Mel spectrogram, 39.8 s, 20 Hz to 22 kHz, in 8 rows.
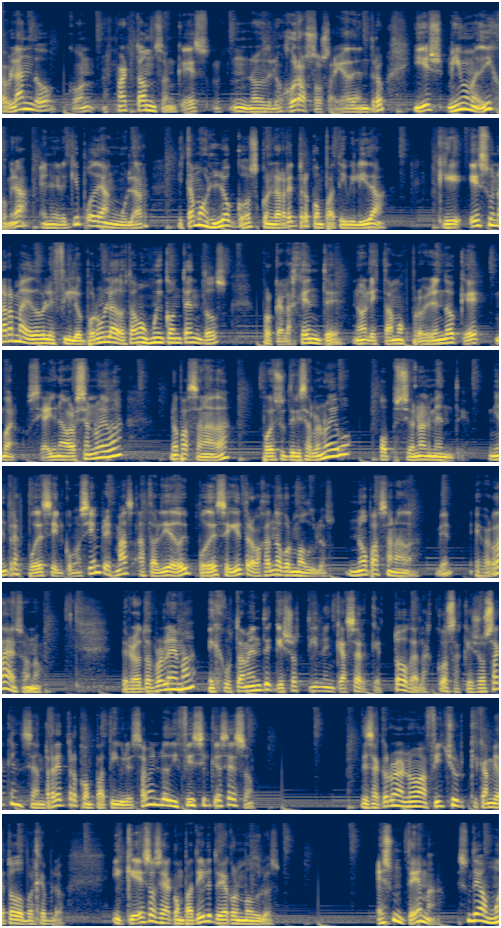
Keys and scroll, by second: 4.4 Escape, 8.7 shift+v, 8.9 Escape.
